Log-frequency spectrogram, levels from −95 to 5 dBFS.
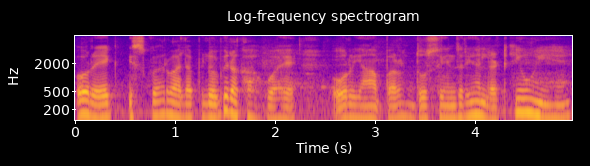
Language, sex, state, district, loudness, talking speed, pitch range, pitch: Hindi, male, Chhattisgarh, Bilaspur, -19 LUFS, 205 wpm, 120-150 Hz, 130 Hz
